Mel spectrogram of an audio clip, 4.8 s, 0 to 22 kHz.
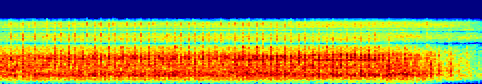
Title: What is the engine knock? (BMW E36 318i 1997)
